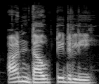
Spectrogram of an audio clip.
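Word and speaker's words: undoubtedly: टी आ गया, तो यहाँ पर भी हमने इसको साइलेंट करना है, बी को साइलेंट करना है।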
